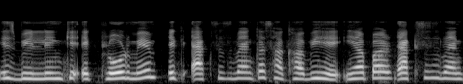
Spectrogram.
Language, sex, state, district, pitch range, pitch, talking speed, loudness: Hindi, female, Bihar, Samastipur, 260-285 Hz, 275 Hz, 235 wpm, -17 LUFS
